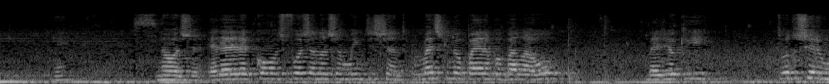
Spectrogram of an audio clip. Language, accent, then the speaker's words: Portuguese; Minas Gerais, Brazil; born there; Mas era ali em Minas, né? A gente era tudo mineiro. Eu nasci também em Minas. Meus pais não, mas eu nasci em Minas.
